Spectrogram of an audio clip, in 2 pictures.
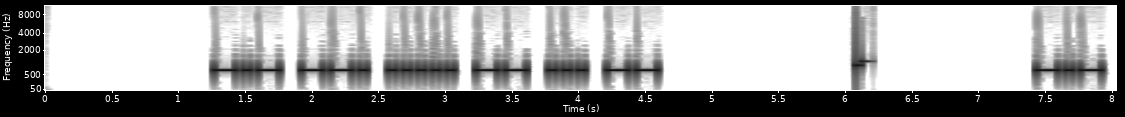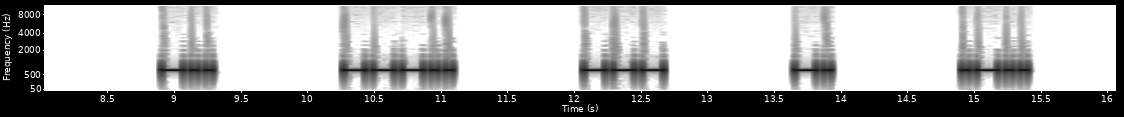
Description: Morse code, heard as a keyed tone, about 23 wpm, spaced as for 11 wpm, 700 Hz. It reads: KG5MSM KD8ONL
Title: USA Call Signs - 6 Characters - 6x Character Spacing - 22wpm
